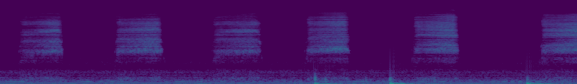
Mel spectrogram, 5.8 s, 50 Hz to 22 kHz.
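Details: Barn owl fledglings in a Florida nest box, 2022; six breathy, screechy hisses repeated about once a second with slightly uneven spacing, over low hum and a few soft knocks and thumps.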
